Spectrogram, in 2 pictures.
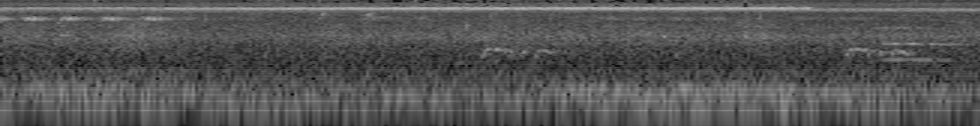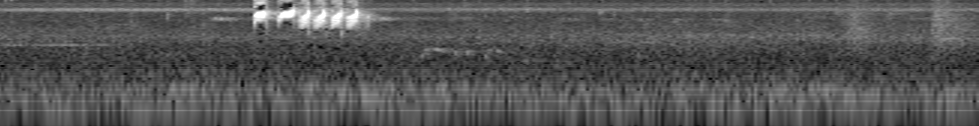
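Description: Black-winged flycatcher-shrike (jingjing batu) giving one short, rapid, high-pitched trill of about six notes a little past two-thirds of the way through. Faint, lower short bird notes come and go in the background.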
